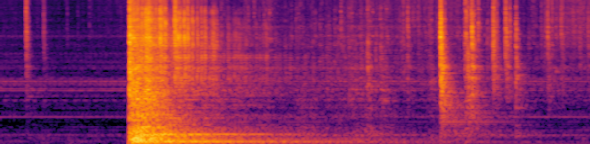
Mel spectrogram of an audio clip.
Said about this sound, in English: Okay, yeah, I think I heard some kind of, I don't know, explosion, or you call it differently, I believe. Yeah, it's a shock pulse you heard.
